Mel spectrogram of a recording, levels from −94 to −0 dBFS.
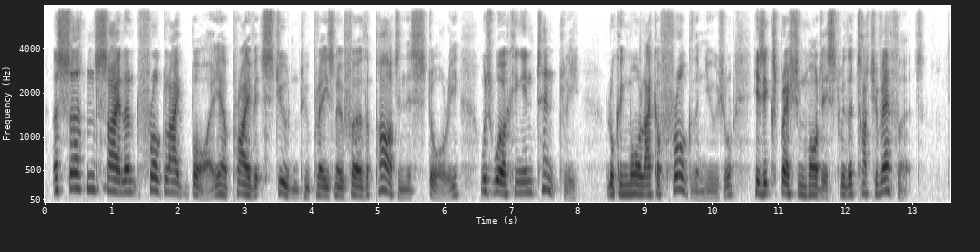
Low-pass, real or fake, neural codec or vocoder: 7.2 kHz; fake; vocoder, 22.05 kHz, 80 mel bands, Vocos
